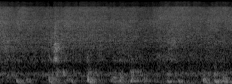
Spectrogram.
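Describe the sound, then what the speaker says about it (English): Mushroom rice pilaf with peas being stirred in a single pot, giving steady scraping, rhythmic stirring strokes over a soft continuous sizzle, close and moderately quiet, with no talking. "So give it a quick stir"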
